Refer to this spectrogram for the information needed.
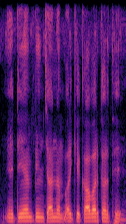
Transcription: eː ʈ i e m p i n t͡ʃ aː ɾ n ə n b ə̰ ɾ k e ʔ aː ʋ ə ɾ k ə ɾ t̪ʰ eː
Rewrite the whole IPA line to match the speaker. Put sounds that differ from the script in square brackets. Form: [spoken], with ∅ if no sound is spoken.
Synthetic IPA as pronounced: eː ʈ i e m p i n t͡ʃ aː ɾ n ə [m] b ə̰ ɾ k e [k] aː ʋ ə ɾ k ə ɾ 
